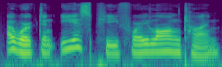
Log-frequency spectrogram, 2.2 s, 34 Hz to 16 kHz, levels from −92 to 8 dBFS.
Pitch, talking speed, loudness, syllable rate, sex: 145 Hz, 270 wpm, -18 LUFS, 5.4 syllables/s, male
